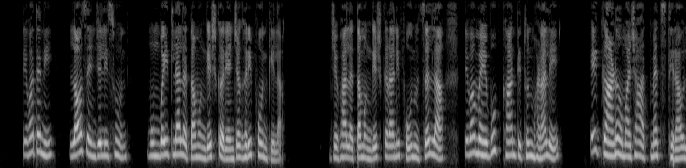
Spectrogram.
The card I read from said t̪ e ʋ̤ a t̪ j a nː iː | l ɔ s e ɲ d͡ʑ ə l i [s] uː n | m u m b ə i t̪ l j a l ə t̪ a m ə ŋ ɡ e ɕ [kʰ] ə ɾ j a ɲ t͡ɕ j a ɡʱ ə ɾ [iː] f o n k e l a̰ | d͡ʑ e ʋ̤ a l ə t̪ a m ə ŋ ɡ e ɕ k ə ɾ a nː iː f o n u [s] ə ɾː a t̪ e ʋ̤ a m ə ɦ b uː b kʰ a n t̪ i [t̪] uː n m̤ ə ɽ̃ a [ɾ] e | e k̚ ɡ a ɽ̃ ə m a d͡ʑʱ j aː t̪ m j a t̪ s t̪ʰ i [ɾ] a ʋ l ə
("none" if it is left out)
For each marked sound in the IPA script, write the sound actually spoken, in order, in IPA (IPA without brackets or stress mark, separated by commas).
s, k, iː, t͡s, t̪ʰ, l, ɾ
